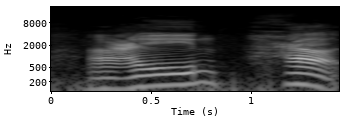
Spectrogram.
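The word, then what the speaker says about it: عين: ঠিক সামনের পাশ দিয়ে আমি হামজা হা এটিকে উচ্চারণ করলাম। এখন আরেকটু ভিতরের দিকে চলে যাব, আইন হা, এরকম আইন হা, আইন হা।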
